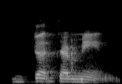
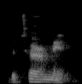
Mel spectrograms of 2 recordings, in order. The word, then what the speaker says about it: determined: Oke, kenapa sih leaders itu sebagai pemimpin kita harus menjadi determined? Gitu ya. Bacanya bukan determine ya, tapi pakai i ya, determined.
